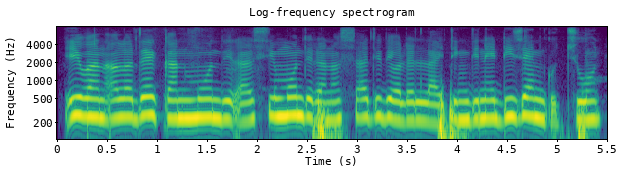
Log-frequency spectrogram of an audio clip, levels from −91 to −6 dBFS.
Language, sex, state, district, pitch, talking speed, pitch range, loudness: Chakma, female, Tripura, West Tripura, 245 Hz, 140 wpm, 230-255 Hz, -15 LUFS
